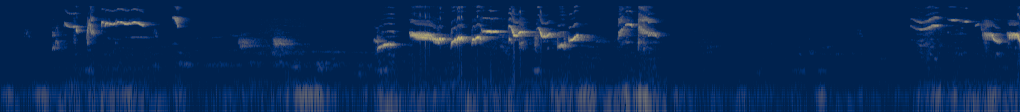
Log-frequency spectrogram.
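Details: Orange-headed thrush singing in ngeplong style, used as a lure to stir other birds: bursts of varied, high, warbled and whistled phrases, some sliding up and down, separated by short pauses and a long silence before a final burst.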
